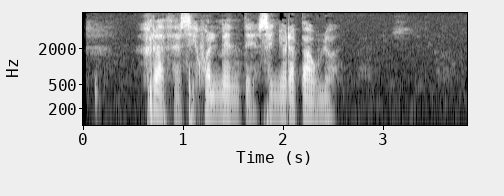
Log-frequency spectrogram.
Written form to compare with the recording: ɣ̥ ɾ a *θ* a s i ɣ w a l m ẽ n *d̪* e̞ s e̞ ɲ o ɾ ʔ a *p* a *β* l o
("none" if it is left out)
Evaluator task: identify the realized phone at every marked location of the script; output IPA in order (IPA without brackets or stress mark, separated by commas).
θ, t̪, p, w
